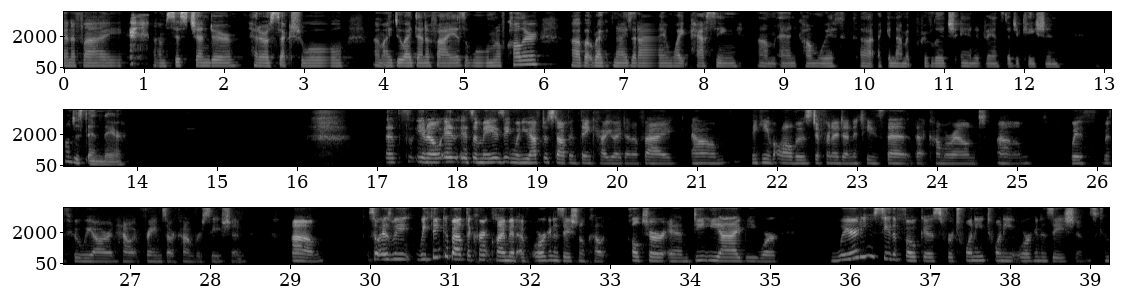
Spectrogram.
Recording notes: still hosted the panel, virtually, and shared the conversation during a live watch party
